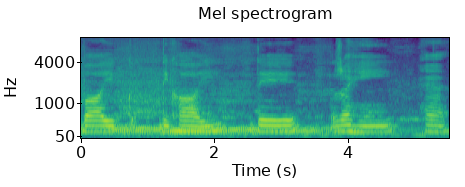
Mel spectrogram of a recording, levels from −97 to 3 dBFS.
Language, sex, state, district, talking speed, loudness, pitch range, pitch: Hindi, male, Madhya Pradesh, Dhar, 55 wpm, -17 LUFS, 130-155 Hz, 135 Hz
